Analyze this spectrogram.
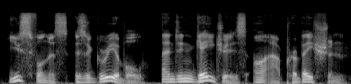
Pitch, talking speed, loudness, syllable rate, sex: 105 Hz, 120 wpm, -20 LUFS, 5.4 syllables/s, male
